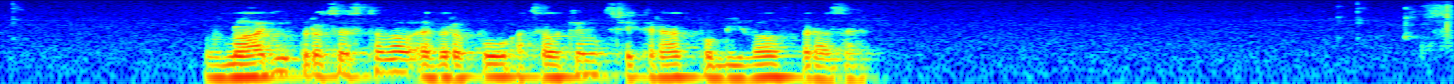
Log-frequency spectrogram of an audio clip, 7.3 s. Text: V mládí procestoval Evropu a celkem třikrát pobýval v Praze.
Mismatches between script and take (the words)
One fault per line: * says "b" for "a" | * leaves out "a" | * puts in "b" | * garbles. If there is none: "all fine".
all fine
